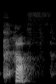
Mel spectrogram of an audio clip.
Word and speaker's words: kaf: The next letter we have, this is called a kaf, like the sound of a K.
